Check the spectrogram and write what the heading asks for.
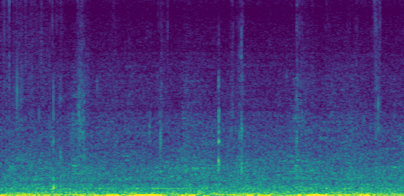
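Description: A person chewing a bite of grilled sandwich, with a few faint crunches and mouth clicks over a steady low background rumble.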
